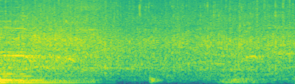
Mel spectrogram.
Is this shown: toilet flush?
no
